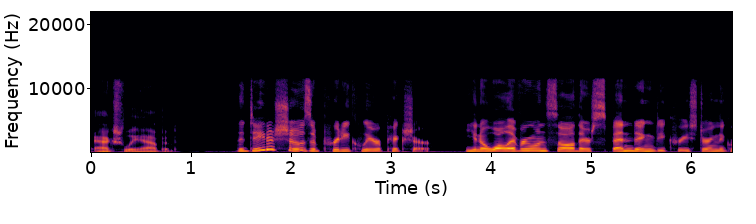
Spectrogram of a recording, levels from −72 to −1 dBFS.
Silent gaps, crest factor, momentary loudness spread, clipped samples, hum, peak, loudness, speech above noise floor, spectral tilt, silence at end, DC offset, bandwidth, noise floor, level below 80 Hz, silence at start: none; 18 dB; 14 LU; under 0.1%; none; -6 dBFS; -24 LUFS; 37 dB; -4.5 dB/octave; 0.05 s; under 0.1%; 12 kHz; -61 dBFS; -44 dBFS; 0.05 s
